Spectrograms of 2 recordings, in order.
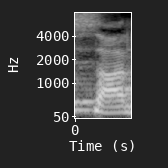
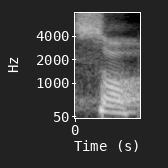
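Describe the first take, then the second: First: The vowel is a short open 'ah'. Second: The vowel is a rounded 'aw'. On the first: The speaker calls it wrong. "आप इसे सा नहीं पढ़ेंगे" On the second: The speaker calls it right. "सॉ पढ़ेंगे"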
